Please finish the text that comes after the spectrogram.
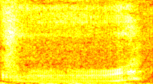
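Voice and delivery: low, quiet mock growl; imitated dog growl. Owner mimicking the dog seeing stuff out here, mock growl. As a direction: growl softly like a puppy acting tough. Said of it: "she's like".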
